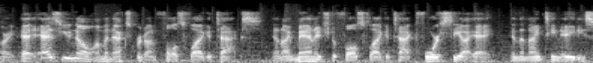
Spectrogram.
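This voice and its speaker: A man in an American accent at a medium pitch, with lively intonation, a moderate pace, hardly any pauses and music in the background. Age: 60s. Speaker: former intelligence officer. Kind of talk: political commentary.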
